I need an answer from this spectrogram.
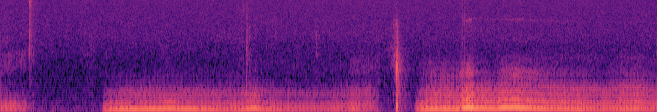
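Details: Honey Butter, a Tonkinese cat, growls over her feather toy prey. A sharp tap comes first, then a long, even, buzzy growl of several seconds. A thump interrupts it before a second sustained rumble resumes to the end.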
